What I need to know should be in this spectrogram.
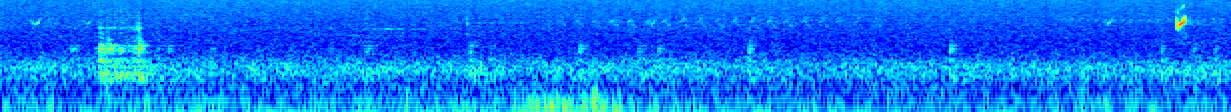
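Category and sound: bird, wild bird calling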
